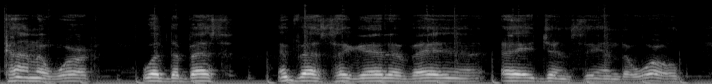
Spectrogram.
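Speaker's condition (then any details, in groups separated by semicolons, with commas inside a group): ALS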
